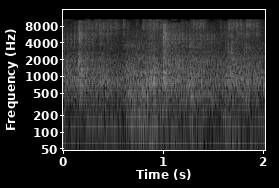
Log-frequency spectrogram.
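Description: Kirakira Uetsu 485-series electric train running, heard from inside the passenger car: steady wheel-and-rail rumble with two short clacks, one just after the start and one about a second in.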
